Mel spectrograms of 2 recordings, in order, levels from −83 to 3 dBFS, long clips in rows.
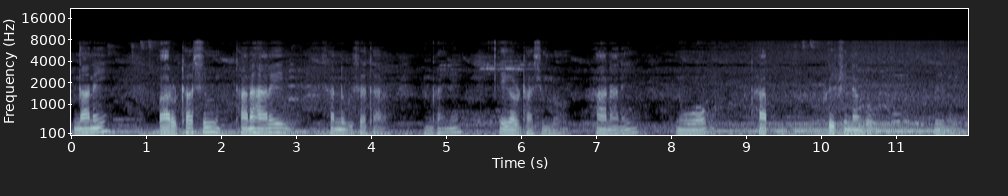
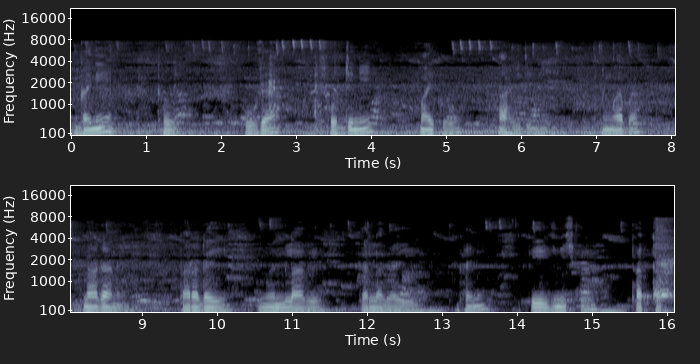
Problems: constant background noise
